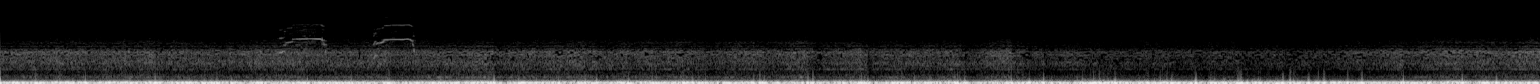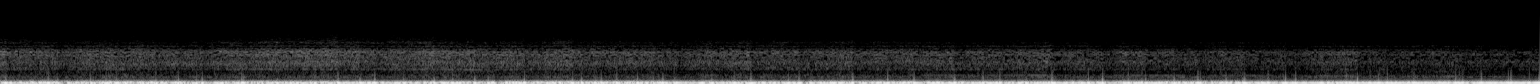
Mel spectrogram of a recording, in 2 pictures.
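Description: Heavy, unsteady low rumble of wind buffeting an outdoor microphone, with two short high bird calls about a second apart near the start.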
